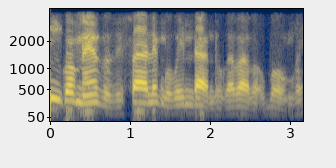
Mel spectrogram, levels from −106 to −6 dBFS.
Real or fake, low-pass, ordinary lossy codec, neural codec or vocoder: real; 3.6 kHz; none; none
